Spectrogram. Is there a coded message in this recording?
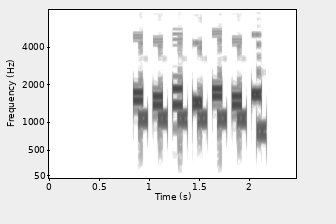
Yes: multi-frequency trunk signalling (R2, with the far end's replies) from 0.8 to 2.2 s, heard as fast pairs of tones, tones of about 100 ms. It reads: 5271926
